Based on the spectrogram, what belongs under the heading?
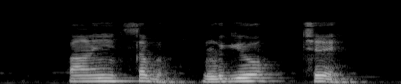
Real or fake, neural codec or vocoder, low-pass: real; none; 7.2 kHz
